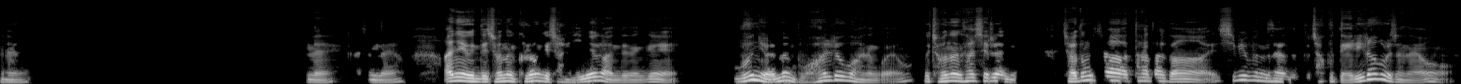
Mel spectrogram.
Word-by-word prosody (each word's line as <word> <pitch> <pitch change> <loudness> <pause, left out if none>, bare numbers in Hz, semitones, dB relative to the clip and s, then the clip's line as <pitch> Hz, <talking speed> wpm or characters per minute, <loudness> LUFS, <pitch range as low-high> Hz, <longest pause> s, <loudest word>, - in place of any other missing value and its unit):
네. 105 0 -8 2.8
네. 100 -3 -6
가셨나요? 105 +5 -8 0.4
아니 165 +3 +6
근데 135 -3 +6
저는 140 +2 +2
그런 155 +4 +3
게 135 - +2
잘 110 -2 -8
이해가 150 +12 +3
안 100 - -3
되는 100 0 -6
게 125 +3 -4 0.6
문 195 +10 +5
열면 145 +2 +3
뭐 100 +1 -10
하려고 180 +2 +1
하는 105 -4 -6
거예요? 140 - -11
그 135 - -6
저는 150 +5 +3
사실은 155 -4 0 0.5
자동차 180 +8 +1 0.3
타다가 130 -8 -1
시비 200 +2 -4
붙는 180 -5 -4
사람들 130 -5 -3
또 - - -23
자꾸 135 0 -11
내리라고 140 - +1
그러잖아요. 120 - -4
135 Hz, 270 characters per minute, -20 LUFS, 110-160 Hz, 2.8 s, 아니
